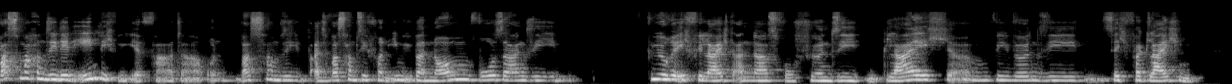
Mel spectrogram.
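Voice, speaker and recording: A woman's normal speaking voice, medium in pitch, with ordinary pitch variation and a fairly slow pace. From Hamburg, northern Germany. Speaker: podcast host, family business consultant. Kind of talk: interview.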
